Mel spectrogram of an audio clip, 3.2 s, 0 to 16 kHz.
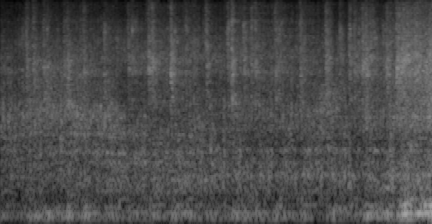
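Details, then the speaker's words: Ford Falcon V8 with lumpy solid cam, new water pump just fitted, no choke, fan running: steady even rumble with faint fan hiss, no knocks or misses; healthy idle. "Ah, you can never get sick of this sound. The sound of a lumpy solid cam in a V8."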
